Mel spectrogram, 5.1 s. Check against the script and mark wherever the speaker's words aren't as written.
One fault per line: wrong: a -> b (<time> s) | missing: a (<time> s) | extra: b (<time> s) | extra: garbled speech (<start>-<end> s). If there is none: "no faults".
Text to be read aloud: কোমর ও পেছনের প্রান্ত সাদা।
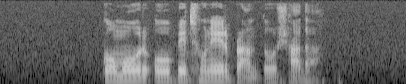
no faults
